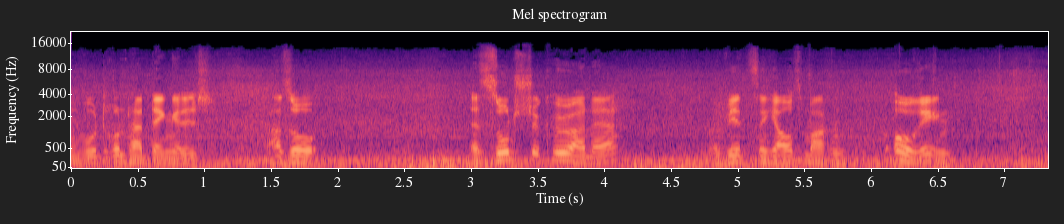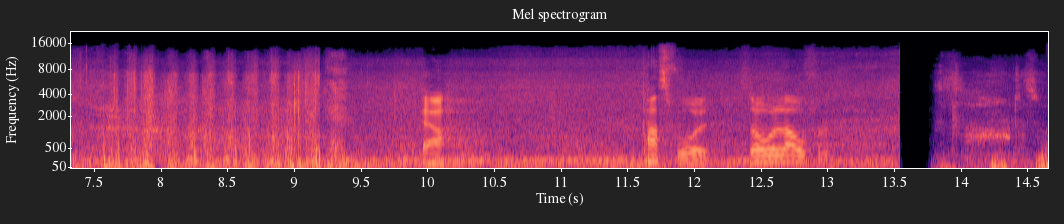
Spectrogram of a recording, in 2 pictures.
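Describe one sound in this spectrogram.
A man talks up close into a microphone.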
